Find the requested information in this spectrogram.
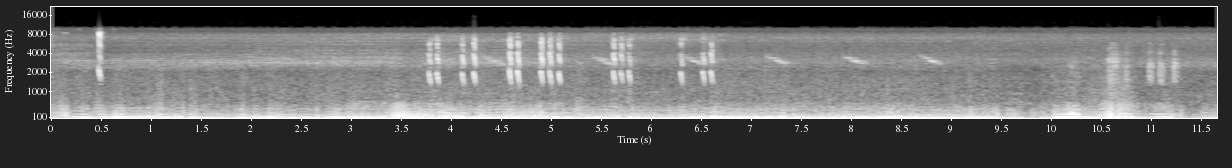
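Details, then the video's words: Ruby-throated hummingbird, Archilochus colubris, with a burst of rapid, high, clicking chips midway, several in tight pairs, then a few softer sliding notes, all over a steady low rumbling hum. "Ruby throated hummingbird | call / song, wing sounds"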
